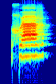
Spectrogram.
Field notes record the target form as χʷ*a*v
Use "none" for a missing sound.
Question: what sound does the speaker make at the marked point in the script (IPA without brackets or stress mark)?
a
